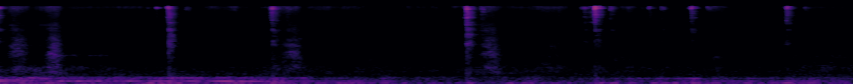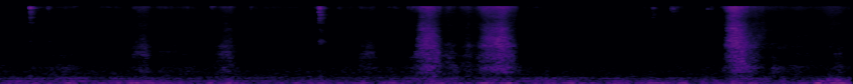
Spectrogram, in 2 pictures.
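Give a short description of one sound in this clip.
Scissors snip quietly and sharply, close by, again and again.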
